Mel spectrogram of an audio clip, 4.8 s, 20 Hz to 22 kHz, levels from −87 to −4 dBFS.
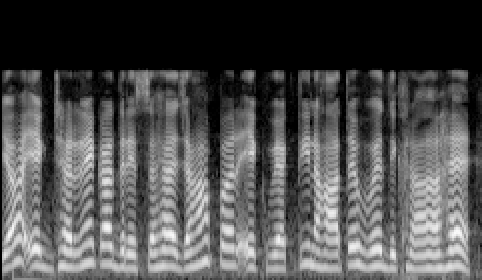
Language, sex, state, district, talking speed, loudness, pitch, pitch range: Hindi, male, Jharkhand, Ranchi, 185 wpm, -15 LUFS, 220 Hz, 195-250 Hz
